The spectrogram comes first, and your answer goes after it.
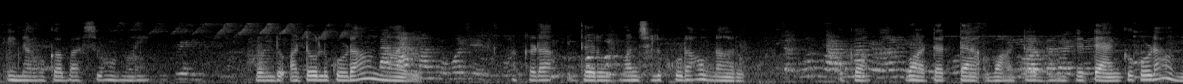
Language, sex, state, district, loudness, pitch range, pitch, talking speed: Telugu, female, Andhra Pradesh, Srikakulam, -26 LUFS, 185-215 Hz, 195 Hz, 95 wpm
